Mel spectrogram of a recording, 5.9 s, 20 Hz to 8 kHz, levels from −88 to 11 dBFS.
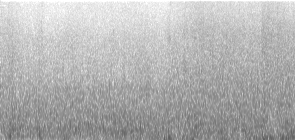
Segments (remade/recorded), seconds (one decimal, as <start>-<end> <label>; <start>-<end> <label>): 0.0-5.9 recorded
